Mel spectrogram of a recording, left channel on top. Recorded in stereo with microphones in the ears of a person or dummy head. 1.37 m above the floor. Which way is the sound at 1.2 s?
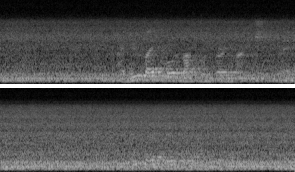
60° left (ahead or behind).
